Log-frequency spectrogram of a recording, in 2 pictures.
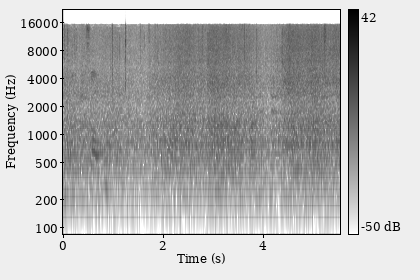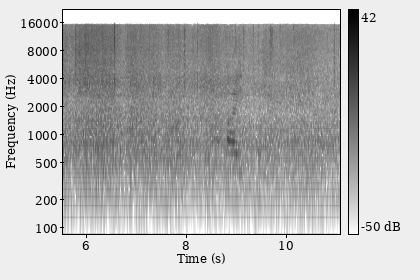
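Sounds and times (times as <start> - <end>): heavy rain on a car roof: 0.0 - 11.0.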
